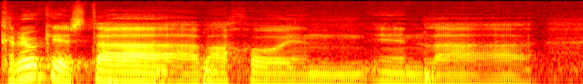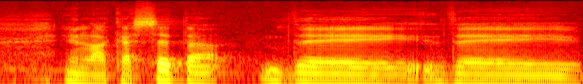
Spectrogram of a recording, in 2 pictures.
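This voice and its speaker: Audible room echo surrounds a man speaking. His pitch is medium and his intonation fairly even. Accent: English. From US Midwest, Iowa. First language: English (speaking Spanish). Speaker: poet and translator. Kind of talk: poetry reading with spoken introduction. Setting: stage with audience at a book fair. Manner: halting, repeats words.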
